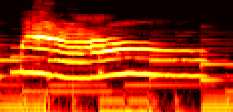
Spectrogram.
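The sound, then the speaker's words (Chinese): A small black cat meows while playing in flour, giving one long, drawn-out, fairly loud call whose pitch wavers, with no voices around it. “小黑猫玩完面粉，摇摇尾巴走了，在地上留下一朵朵白色花朵。”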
